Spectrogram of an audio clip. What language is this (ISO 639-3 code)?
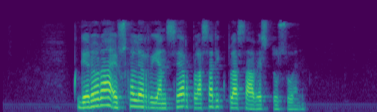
eus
